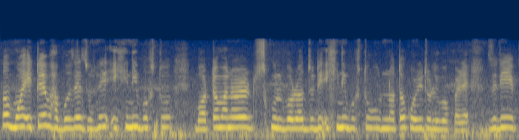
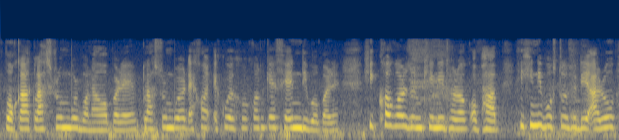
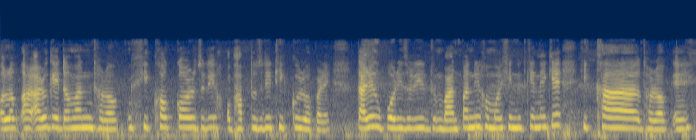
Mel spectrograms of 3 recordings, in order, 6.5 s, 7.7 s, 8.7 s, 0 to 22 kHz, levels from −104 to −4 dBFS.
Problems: background sounds at intervals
